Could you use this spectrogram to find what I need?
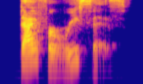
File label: "diaphoresis", uk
